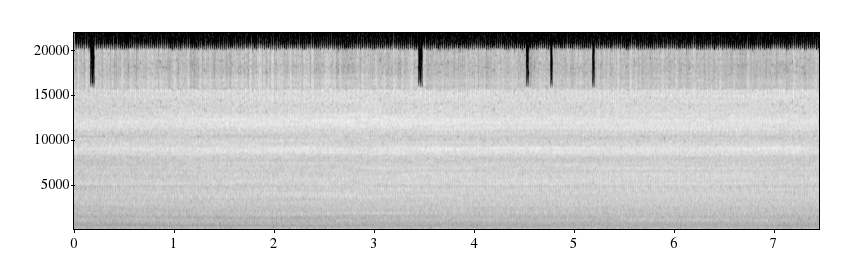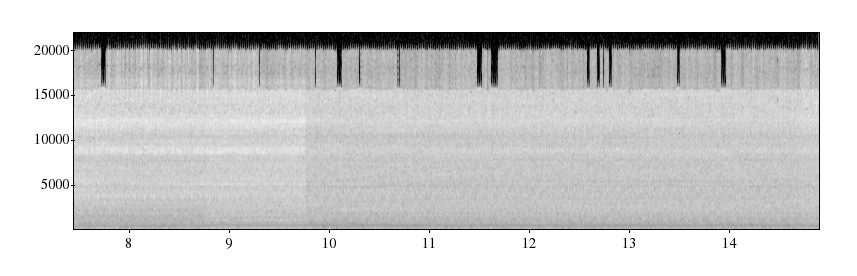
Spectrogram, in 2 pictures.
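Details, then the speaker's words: Car idling just after radiator replacement and coolant refill, cooling system not yet properly bled; smooth, even idle with steady low rumble, no knocks, misses or squeals; heater blowing hot, not overheating, running great. "And the good news is, so far the car is running great."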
